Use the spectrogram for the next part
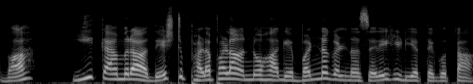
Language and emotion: Kannada, surprised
